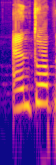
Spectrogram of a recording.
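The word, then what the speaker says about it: Antwerp: एंटवर्प इसको बोलते हैं, आर साइलेंट होता है, ये बेल्जियम का शहर है।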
